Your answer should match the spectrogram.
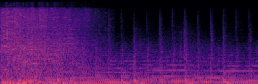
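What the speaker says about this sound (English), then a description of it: "The familiar and terrifying sound of glass breaking fills the air" Glass shatters in NIKKE with a loud, dense crash at the start. It fades into a quick run of small, bright tinkling fragments that settle at a steady rhythm.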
